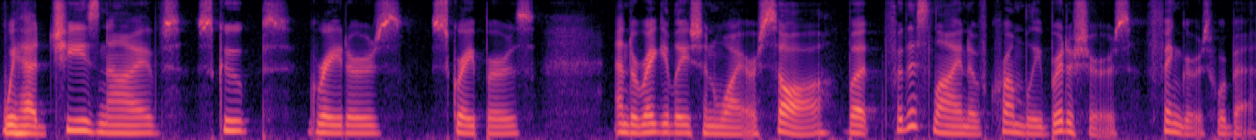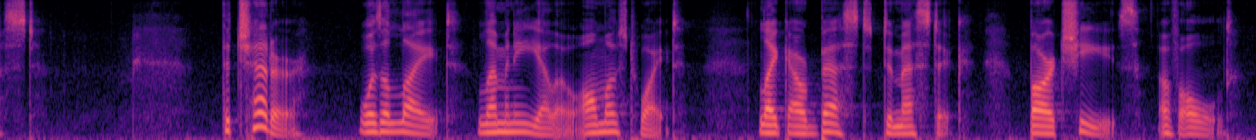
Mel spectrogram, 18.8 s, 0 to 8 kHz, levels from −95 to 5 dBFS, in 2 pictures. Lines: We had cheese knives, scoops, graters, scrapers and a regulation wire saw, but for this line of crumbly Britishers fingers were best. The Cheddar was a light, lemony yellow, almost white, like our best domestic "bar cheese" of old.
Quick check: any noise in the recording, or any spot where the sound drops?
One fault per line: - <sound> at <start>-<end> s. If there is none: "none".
none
